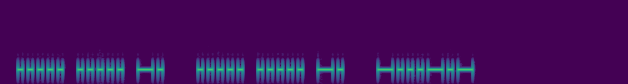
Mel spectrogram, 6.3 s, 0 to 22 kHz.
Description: Morse code, heard as a keyed tone, about 24 wpm, 700 Hz. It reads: 55N 55N <BK>
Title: Speed-Racing Common QSO Phrases Encore - 20wpm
